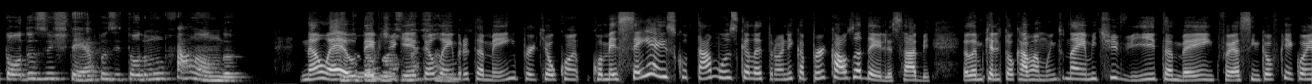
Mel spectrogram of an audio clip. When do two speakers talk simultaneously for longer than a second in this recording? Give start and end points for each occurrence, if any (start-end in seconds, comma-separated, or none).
3.4-4.7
